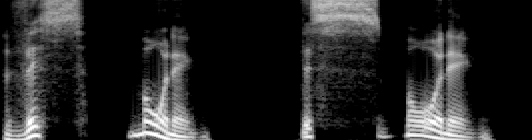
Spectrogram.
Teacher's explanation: The S jumps and joins morning. Smorning. This morning.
